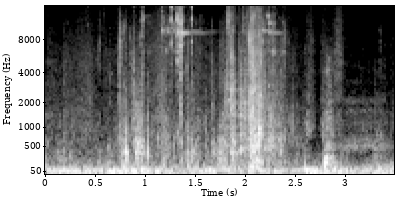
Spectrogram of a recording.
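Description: A leather pouch rustles and flaps as it is opened.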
